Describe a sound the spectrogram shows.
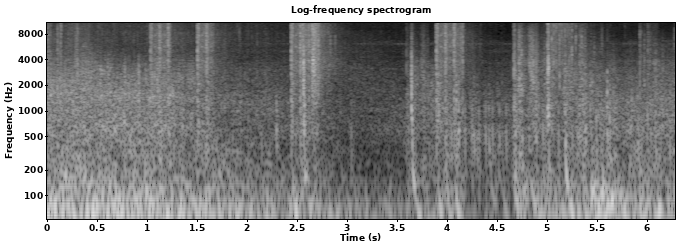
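Rifle shots crack out in quick bursts close by.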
